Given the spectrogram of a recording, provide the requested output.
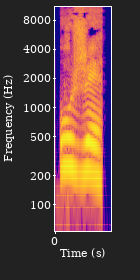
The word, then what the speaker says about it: Уже: This nice symmetrical Уже. letter in the middle of this word is a zh as in leisure, that sound. Gets its own letter in Cyrillic.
